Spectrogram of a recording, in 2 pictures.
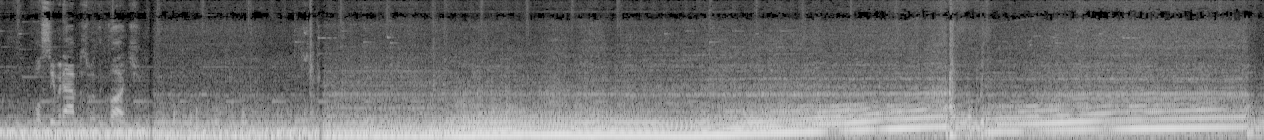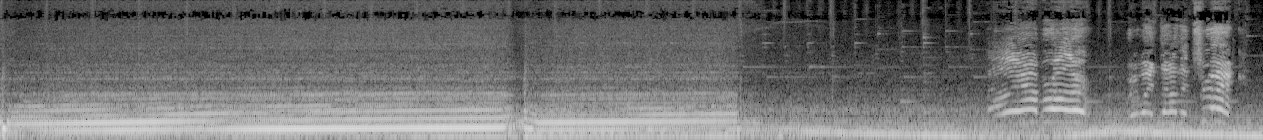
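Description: Turbocharged K-swap Acura CL launching down a drag strip, engine rising through several gears in loud climbing sweeps with brief dips at each shift, then backing off; people talk and shout over it near the end.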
